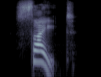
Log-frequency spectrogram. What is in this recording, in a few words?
"SIGHT", english; 3000 words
